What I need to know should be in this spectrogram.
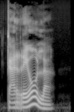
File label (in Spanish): CARREOLA, H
